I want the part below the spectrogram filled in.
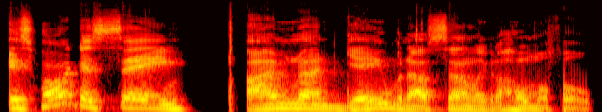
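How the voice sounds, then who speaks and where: A man's voice: medium pitch, sing-song, brisk. A man chatting casually on a podcast, joking in slangy, profane talk. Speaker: podcast speaker.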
